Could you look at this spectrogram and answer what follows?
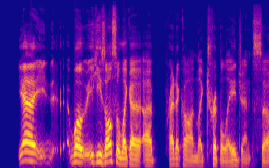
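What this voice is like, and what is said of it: Usual voice. Nothing is said of it.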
